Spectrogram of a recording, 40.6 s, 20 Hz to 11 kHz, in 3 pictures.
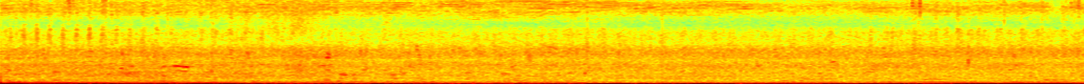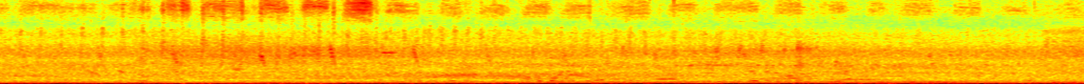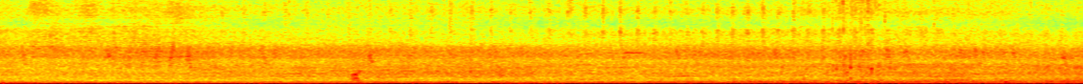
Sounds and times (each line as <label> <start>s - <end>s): Yacht on the lake 0.0s - 40.6s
